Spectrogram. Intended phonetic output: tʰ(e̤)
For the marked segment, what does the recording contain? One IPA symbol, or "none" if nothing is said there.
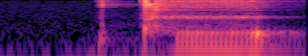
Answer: e̤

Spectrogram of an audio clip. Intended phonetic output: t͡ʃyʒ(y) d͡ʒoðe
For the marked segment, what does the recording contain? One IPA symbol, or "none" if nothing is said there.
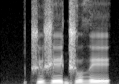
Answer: e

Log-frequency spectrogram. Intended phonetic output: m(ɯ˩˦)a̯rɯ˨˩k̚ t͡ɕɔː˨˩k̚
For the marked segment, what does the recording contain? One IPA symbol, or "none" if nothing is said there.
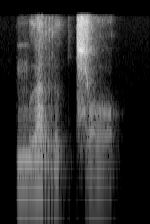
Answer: ɯ˥˩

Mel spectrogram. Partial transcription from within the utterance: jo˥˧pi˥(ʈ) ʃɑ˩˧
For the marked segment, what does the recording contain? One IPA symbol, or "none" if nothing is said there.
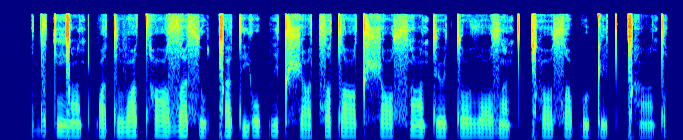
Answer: t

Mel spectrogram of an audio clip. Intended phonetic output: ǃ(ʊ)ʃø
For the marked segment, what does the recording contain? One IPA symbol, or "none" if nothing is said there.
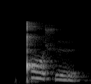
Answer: ɔ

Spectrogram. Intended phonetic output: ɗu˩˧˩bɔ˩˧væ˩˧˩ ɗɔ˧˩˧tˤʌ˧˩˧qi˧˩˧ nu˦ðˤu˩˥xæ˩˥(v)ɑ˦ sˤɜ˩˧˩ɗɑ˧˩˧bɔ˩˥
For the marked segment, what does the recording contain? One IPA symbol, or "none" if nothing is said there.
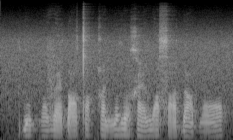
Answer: v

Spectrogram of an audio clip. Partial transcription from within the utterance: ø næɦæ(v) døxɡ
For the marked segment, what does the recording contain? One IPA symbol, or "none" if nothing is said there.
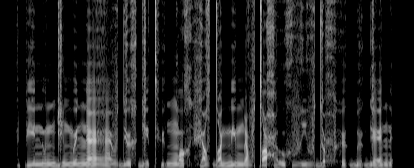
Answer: v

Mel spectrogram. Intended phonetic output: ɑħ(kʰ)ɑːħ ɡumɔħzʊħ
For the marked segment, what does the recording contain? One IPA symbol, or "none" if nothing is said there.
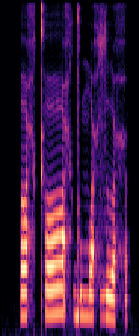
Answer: kʰ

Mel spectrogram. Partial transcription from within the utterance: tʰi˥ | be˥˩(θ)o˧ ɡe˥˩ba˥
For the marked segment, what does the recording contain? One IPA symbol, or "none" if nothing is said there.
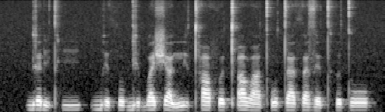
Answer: θ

